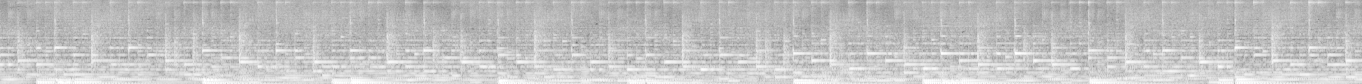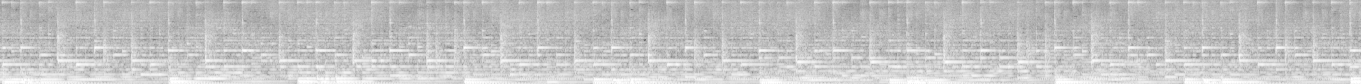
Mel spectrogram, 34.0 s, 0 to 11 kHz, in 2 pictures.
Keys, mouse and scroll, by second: 7.9 click, 8.6-9.2 scroll up 1, 10.4-11.6 typing, 12.1 Right, 13.6 click, 14.2-14.8 scroll down 1, 16.2 click, 18.8 shift+click, 19.3-20.0 scroll down 1, 20.7 shift+d, 30.6 click, 31.2 `, 31.7 3, 33.4 scroll down 1.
